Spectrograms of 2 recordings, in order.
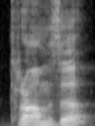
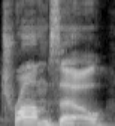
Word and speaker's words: Tromsø: existence of this city trza back then I called it tromo but now I think I'm pronouncing it somewhat correctly I'm a little bit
